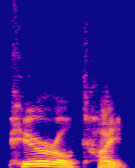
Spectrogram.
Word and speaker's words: pyrrhotite: And the the word here is pronounced purotite. If you, it's weird. It's like a Greek word, but the first state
